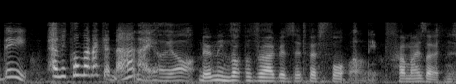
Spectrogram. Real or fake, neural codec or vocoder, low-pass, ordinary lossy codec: fake; codec, 16 kHz, 0.5 kbps, FunCodec, trained on LibriTTS, 25 frames a second; 7.2 kHz; none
